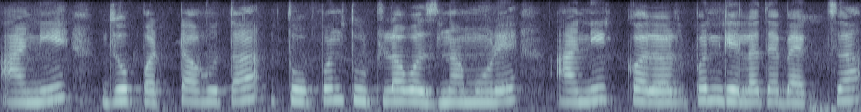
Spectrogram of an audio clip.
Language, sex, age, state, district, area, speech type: Marathi, female, 18-30, Maharashtra, Amravati, rural, spontaneous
